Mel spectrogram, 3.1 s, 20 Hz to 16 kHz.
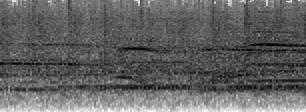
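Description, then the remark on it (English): A large concert crowd at the 930 Club applauds and cheers steadily throughout, a dense wash of clapping with scattered shouts and whistles rising above it, sustained for the full few seconds. “is applauding the crowd”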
